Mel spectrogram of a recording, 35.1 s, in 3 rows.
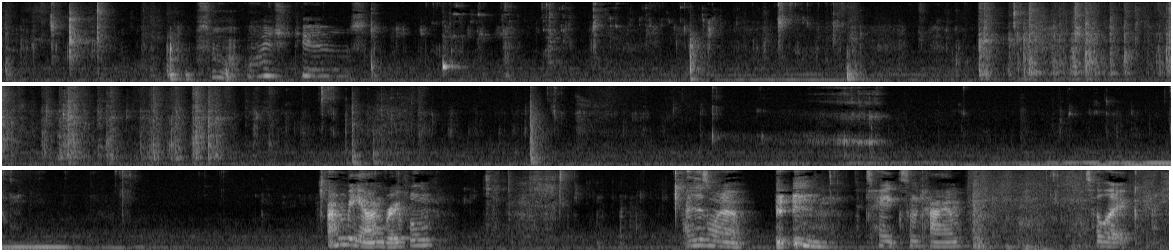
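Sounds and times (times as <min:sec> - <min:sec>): steady low hum: 0:00.0 - 0:35.0
close chewing with mouth clicks: 0:00.2 - 0:01.1, 0:03.8 - 0:09.6.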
